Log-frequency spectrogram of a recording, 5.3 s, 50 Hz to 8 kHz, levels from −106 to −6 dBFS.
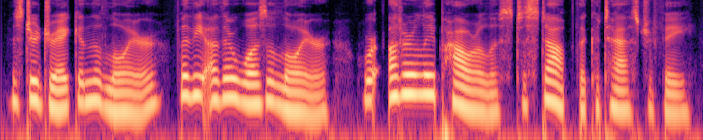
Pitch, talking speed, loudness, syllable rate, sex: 180 Hz, 180 wpm, -17 LUFS, 6.4 syllables/s, female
